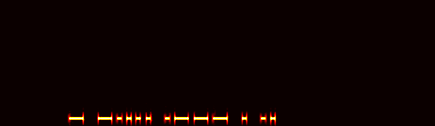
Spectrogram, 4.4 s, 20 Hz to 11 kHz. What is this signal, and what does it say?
Morse code, heard as a keyed tone, about 25 wpm, 700 Hz. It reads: T6JEI
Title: Five Challenging Letter-Number Combinations 25wpm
